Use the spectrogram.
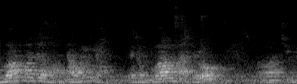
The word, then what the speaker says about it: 무함마드: 아랍어식으로 발음하면 무함마드가 왔다고 합니다. 그래서 무함마드로 지금 교과서에 또 바뀌었더라고. 난 어릴 때 이 사람 마흐메트로 배웠거든. 그거 영어식 표현이라고 합니다. 그래서 무함마드가 아랍식 표현이라고 합니다.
